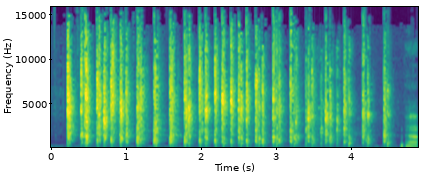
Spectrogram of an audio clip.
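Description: At a Christmas health lecture on type 1 diabetes, the audience gives loud, steady, near clapping in an even rapid rhythm for several seconds, and a voice starts just as it ends.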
